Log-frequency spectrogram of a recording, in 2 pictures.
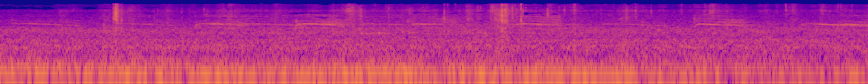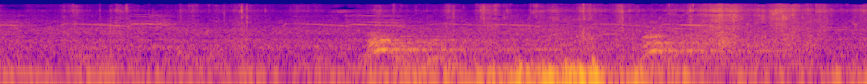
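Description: Faint outdoor scene: a small bird repeats a short falling chirp a few times a second, over light rustling and padding of Great Pyrenees puppies moving through dry grass and fallen leaves. About six and seven and a half seconds in come two brief drawn-out calls.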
